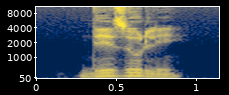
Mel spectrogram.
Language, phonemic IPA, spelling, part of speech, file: French, /de.zɔ.le/, désoler, verb, Fr-désoler.ogg
- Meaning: 1. to sadden, distress 2. to be upset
